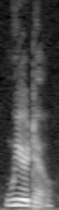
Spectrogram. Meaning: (noun) 1. A strange, odd, eccentric person 2. An insane, possibly dangerous person; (adjective) Weird
- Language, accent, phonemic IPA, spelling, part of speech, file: English, US, /ˈwiɹ.doʊ/, weirdo, noun / adjective, En-us-weirdo.ogg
